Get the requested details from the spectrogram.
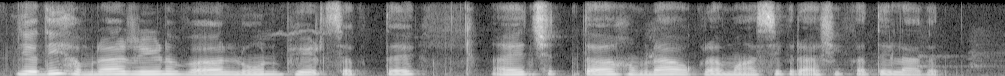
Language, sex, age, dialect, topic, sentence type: Maithili, female, 51-55, Southern/Standard, banking, question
